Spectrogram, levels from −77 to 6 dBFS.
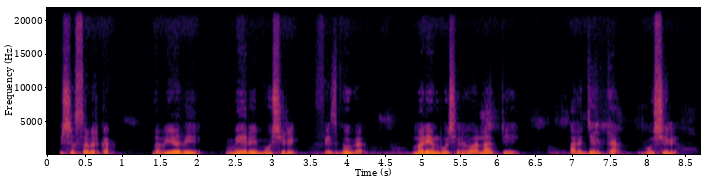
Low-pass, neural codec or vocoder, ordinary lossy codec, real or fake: none; codec, 44.1 kHz, 2.6 kbps, DAC; none; fake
